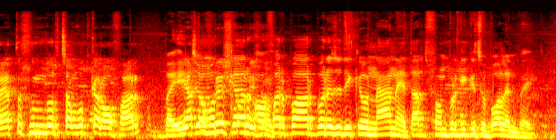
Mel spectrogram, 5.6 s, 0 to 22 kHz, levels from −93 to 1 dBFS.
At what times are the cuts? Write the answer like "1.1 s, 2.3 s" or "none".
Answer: none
